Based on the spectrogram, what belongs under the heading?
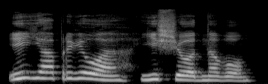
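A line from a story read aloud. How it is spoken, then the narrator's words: Timid whisper. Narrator (Russian): робко прошептала она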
